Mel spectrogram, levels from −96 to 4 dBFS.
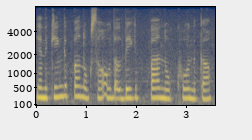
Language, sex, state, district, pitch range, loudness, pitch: Garo, female, Meghalaya, South Garo Hills, 230-245 Hz, -17 LUFS, 235 Hz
